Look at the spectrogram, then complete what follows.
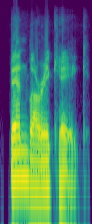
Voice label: "Banbury cake", American

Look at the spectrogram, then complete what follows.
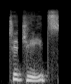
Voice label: "tagetes", Indian

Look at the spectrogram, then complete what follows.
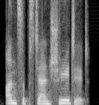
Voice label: "unsubstantiated", Indian

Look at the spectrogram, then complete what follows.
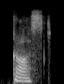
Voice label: "cost", Indian

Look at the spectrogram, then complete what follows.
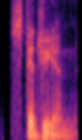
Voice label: "Stygian", American

